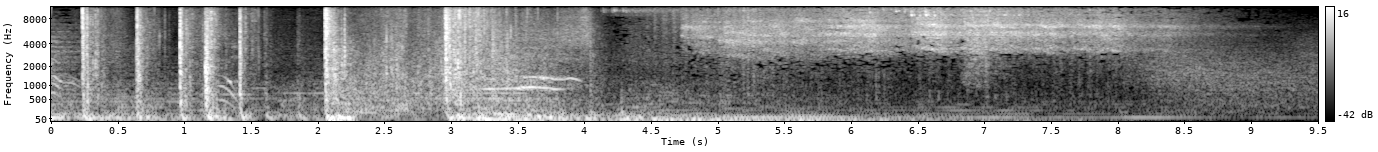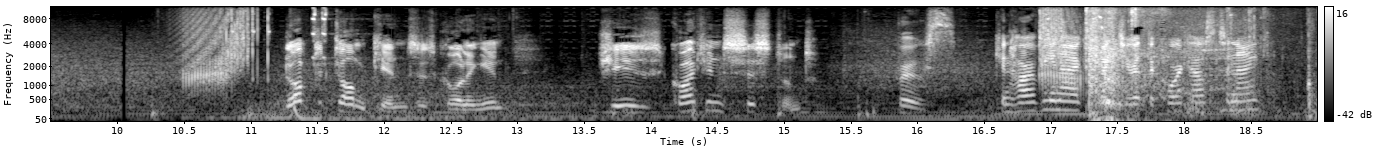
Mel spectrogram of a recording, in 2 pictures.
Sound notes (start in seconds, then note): 0.2 punches landing; 4.7 bats squeaking; 10.5 electronics beeping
